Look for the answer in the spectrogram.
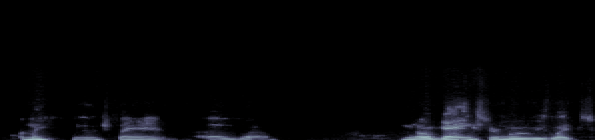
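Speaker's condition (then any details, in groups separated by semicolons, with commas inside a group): Cerebral palsy; voice erratic, pitch goes high and low, dictation software can't understand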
